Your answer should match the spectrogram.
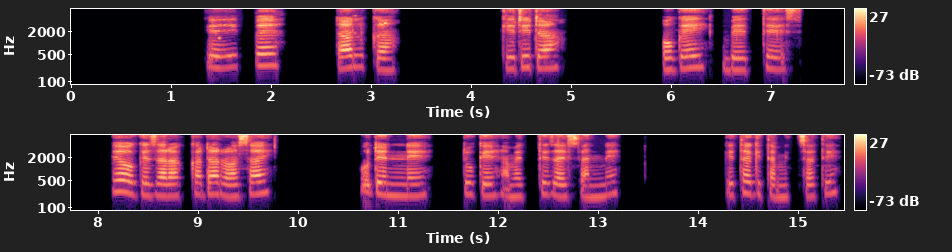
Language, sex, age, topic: Gamo, female, 36-49, government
